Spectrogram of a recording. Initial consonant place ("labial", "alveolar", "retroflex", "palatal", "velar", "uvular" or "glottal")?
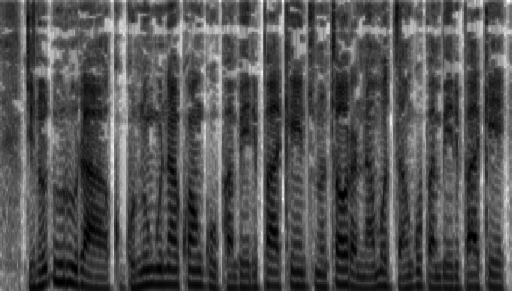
alveolar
